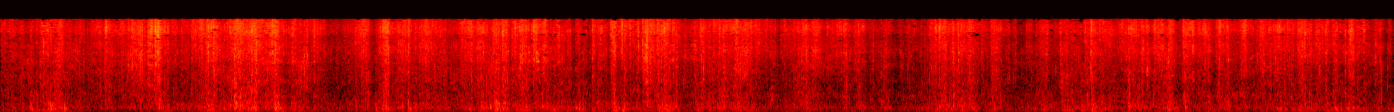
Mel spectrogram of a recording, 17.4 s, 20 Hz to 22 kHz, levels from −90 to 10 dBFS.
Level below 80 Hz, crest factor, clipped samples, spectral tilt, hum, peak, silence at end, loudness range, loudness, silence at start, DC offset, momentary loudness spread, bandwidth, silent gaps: -68 dBFS; 28 dB; under 0.1%; 1.5 dB/octave; none; -4 dBFS; 0 s; 6 LU; -29 LUFS; 0 s; under 0.1%; 11 LU; 11.5 kHz; none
